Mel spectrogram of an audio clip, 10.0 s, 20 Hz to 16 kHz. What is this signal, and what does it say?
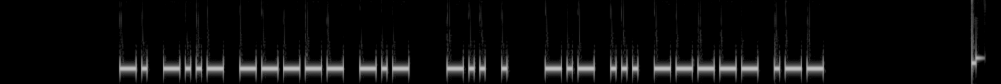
Morse code, heard as a keyed tone, about 22 wpm, 700 Hz. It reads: NX0K DE KS0W
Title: USA Callsign DE Callsign - 4 Characters - 22wpm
